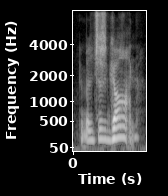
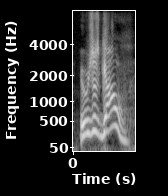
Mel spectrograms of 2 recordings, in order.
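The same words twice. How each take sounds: First: It is read in the speaker's ordinary voice. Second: It is said in an imitated character voice.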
